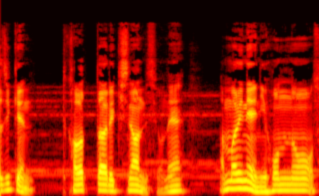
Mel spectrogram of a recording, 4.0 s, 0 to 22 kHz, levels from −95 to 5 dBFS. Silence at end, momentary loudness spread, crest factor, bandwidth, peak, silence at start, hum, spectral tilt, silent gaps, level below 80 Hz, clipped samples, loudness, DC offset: 0 s; 9 LU; 16 dB; 13.5 kHz; -4 dBFS; 0 s; none; -6 dB/octave; none; -48 dBFS; under 0.1%; -21 LUFS; under 0.1%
